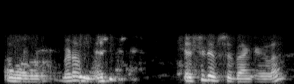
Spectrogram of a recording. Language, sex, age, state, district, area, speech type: Tamil, male, 18-30, Tamil Nadu, Ranipet, urban, conversation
